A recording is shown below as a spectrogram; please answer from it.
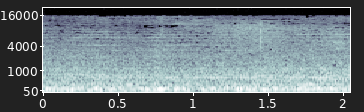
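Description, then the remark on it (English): A train bound for Warsaw departs from a station, a steady, heavy low roar of rolling wagons that holds an even loudness throughout, with no voices. “This wasn't the train. It departed right in front of my eyes.”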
